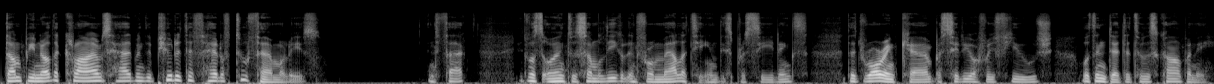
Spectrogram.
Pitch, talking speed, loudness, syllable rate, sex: 135 Hz, 170 wpm, -20 LUFS, 6.1 syllables/s, male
